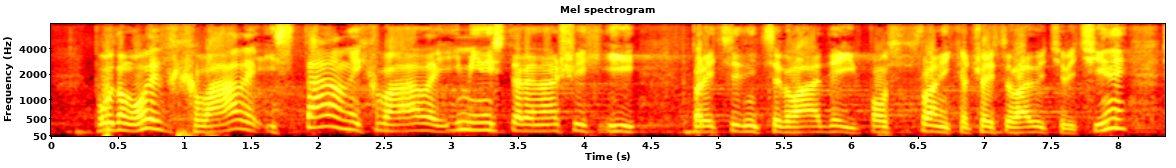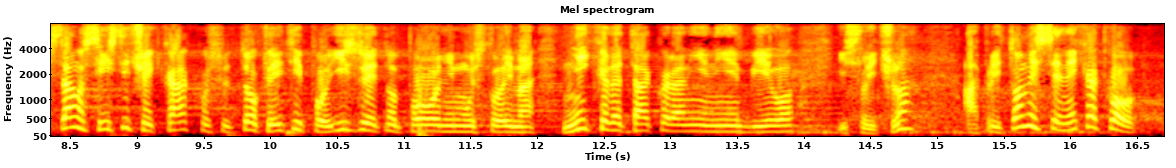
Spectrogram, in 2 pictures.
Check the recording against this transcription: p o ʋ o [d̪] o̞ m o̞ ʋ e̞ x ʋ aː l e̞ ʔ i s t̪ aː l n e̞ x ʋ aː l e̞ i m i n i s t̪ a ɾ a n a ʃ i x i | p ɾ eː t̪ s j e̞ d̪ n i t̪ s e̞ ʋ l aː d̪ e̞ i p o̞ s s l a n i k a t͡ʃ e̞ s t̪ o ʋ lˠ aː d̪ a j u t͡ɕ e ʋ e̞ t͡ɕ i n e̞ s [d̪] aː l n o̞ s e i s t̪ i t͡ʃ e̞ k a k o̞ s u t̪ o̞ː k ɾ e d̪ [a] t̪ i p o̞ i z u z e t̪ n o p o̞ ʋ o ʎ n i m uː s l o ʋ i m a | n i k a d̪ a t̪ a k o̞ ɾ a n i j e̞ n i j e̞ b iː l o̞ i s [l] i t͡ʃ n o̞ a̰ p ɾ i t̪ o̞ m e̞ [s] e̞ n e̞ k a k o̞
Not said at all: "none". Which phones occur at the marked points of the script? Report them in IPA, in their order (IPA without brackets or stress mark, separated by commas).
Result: d̪, t̪, i, l, s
